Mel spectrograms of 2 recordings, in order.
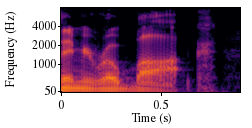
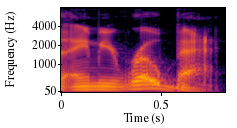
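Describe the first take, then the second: First: Robach said ROW-back with a hard k at the end; correct pronunciation. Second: Robach said ROW-ba with the final k dropped; wrong pronunciation. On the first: Shown as a demonstration. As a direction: say Robach crisply as ROW-bock. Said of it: "her name is Amy Robach". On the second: Retold or imitated. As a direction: Robach as ROW-bah, no k at the end. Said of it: "Well, her name is Amy Robach".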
